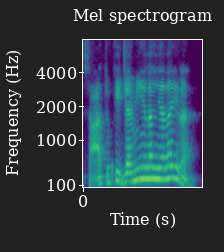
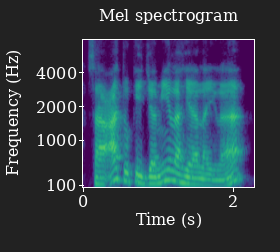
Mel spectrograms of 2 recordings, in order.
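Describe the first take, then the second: First: It is said with a plain statement tune. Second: It is said with a questioning tune. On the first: It states that the watch is beautiful. The speaker calls it right. "Kalau dijadikan statement boleh juga" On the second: It asks whether the watch is beautiful. The speaker calls it wrong. "kalau kayak gitu jadinya kan kalimat tanya"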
